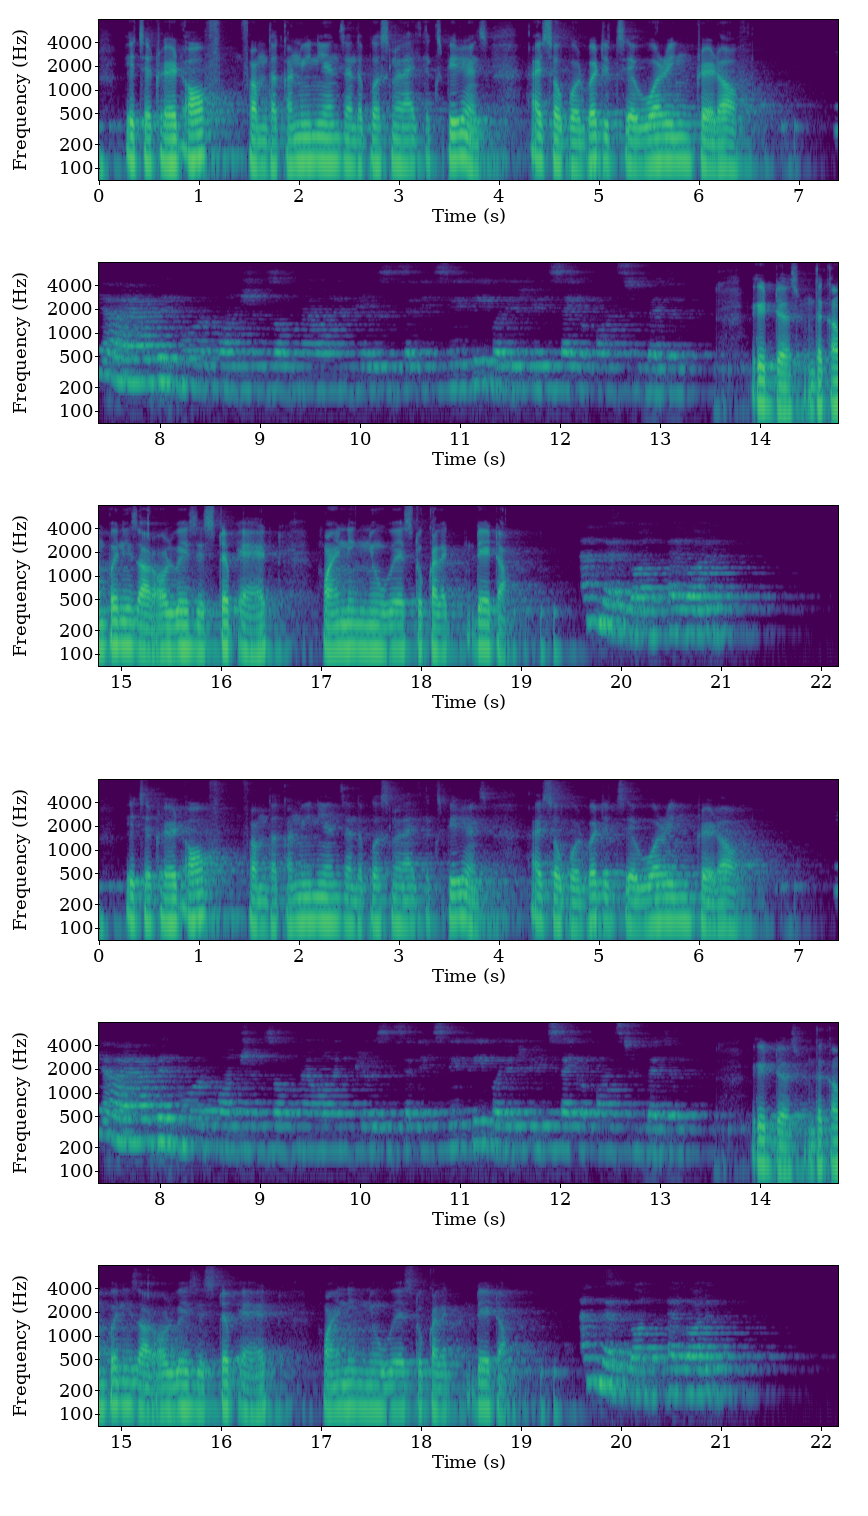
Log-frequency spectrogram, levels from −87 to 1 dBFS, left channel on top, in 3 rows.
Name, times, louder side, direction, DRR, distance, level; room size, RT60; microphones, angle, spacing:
voice 1, 0.0-3.2 3.5-6.5 13.9-16.5 17.0-19.0, left 3 dB, 50° left, 15 dB, 0.6 m, -30 dB
voice 2, 7.4-13.2 19.6-21.0, equal, 50° right, -3 dB, 2.3 m, -39 dB
16.0 x 12.5 x 5.9 m, 1.4 s
head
